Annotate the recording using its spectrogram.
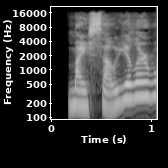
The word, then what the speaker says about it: micellar: I don't know if I'm going to say this right. – Oh, God. – Micellar water? – Yes. – Is that what it's called? – It? – Yeah, that's okay. That's how you call it.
